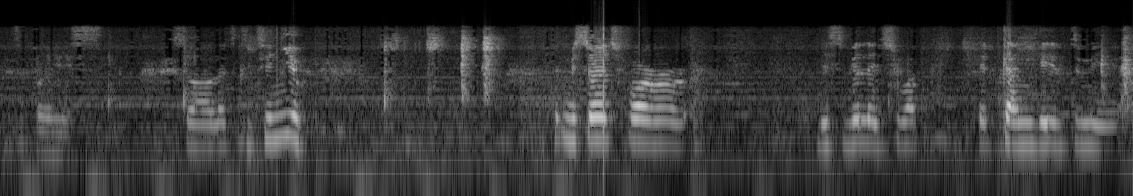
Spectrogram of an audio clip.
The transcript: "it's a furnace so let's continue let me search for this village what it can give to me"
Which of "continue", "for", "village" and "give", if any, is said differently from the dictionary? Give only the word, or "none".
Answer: none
